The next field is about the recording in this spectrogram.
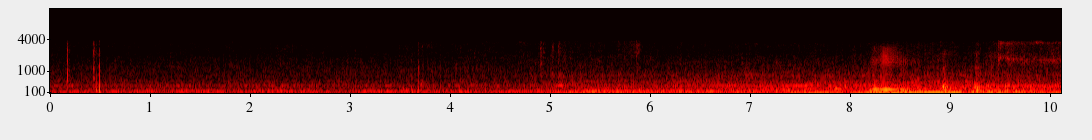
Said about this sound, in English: I like to talk when I drive. I like to talk to myself when I drive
